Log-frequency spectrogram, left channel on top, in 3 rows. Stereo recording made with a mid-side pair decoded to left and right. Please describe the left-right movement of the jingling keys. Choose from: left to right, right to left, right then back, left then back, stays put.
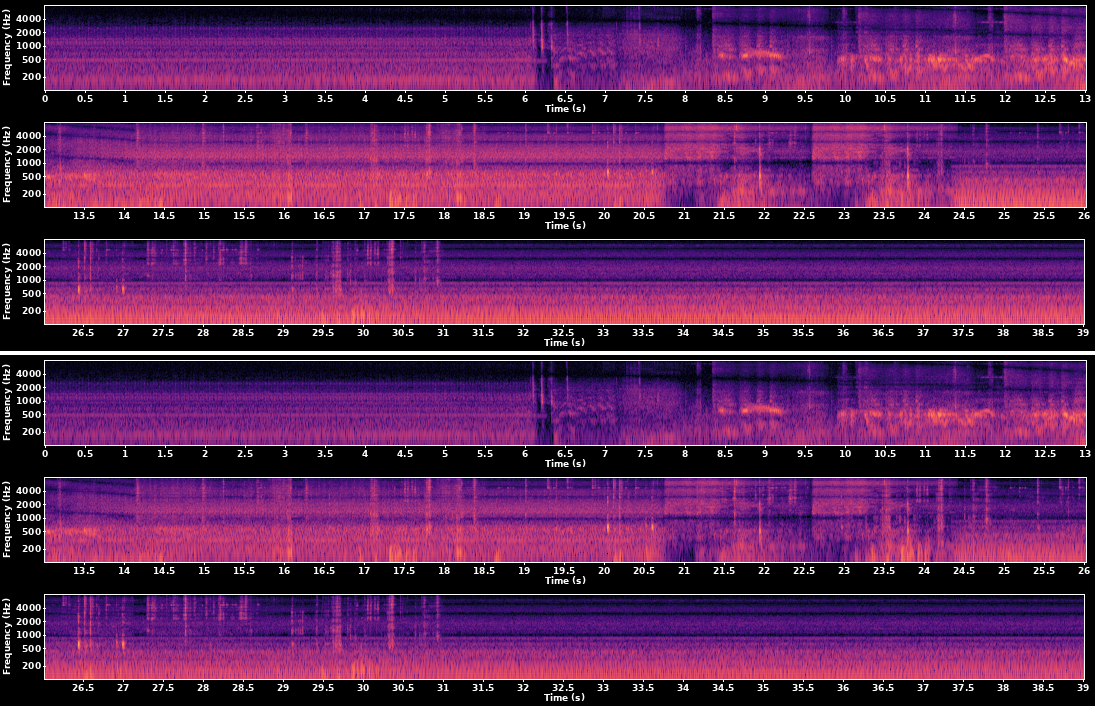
right then back.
